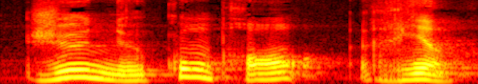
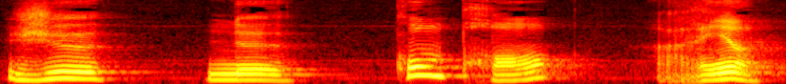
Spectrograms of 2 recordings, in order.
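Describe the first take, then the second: First: Said in the usual way. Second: "je ne comprends rien" said word by word, slowly; teacher dictating slowly; slow dictation. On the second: Shown as a demonstration. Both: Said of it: "Por exemplo".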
